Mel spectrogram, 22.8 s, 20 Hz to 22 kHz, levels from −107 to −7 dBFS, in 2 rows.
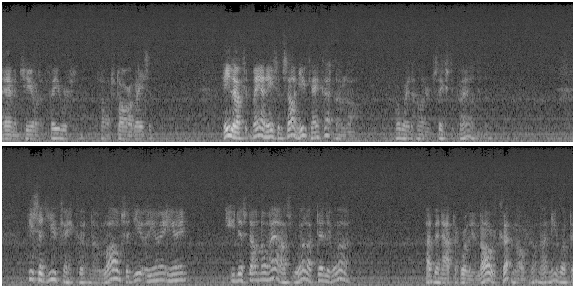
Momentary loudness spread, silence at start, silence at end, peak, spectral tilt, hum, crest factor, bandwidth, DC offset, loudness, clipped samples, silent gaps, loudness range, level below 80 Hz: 17 LU; 0 s; 0 s; -16 dBFS; -5 dB/octave; none; 24 dB; over 20 kHz; under 0.1%; -39 LUFS; under 0.1%; none; 11 LU; -60 dBFS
